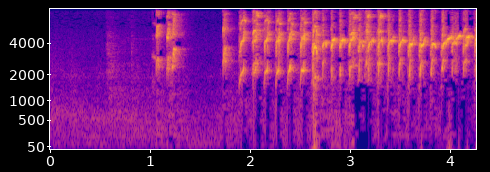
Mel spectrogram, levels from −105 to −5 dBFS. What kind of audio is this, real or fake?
real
